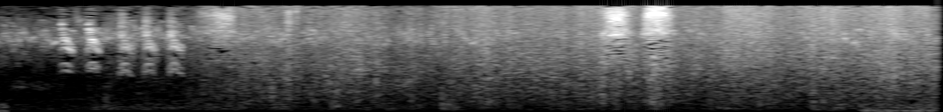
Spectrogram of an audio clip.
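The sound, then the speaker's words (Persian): Sparrows hopping back and forth above corn plants chirp in quick bursts, a run of about five sharp tweets at first, then continuous busy twittering from a flock, with a couple of louder chirps standing out. “گنجشکا بالای بوته های بلال این طرف و اون طرف میپرند و چیک چیک میکنند.”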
